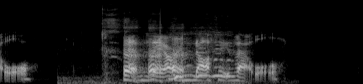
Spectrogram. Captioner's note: laughs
